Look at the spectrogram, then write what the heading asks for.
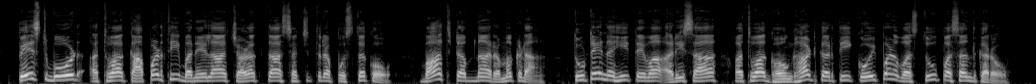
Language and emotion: Gujarati, neutral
